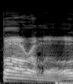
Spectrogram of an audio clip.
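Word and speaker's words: Páramo: It's Paramo. Okay, so it sounds better too.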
